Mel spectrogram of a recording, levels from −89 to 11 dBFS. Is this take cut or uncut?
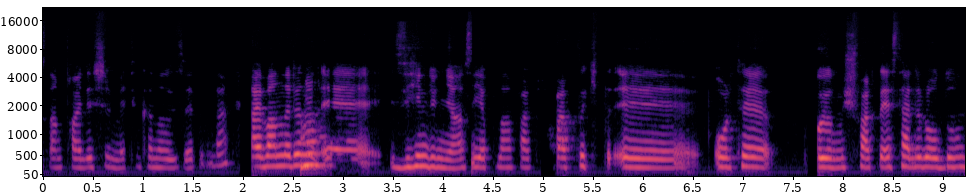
cut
